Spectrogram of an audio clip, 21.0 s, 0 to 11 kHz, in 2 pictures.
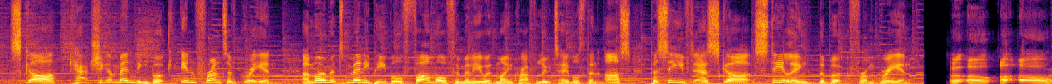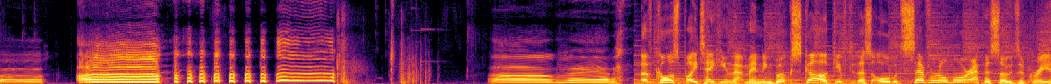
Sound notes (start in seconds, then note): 15.7 triumphant laugh; 15.7 smack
